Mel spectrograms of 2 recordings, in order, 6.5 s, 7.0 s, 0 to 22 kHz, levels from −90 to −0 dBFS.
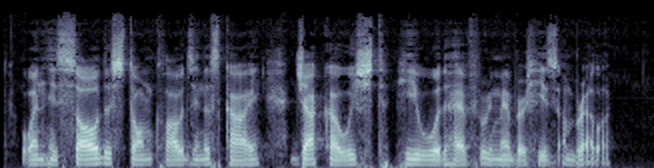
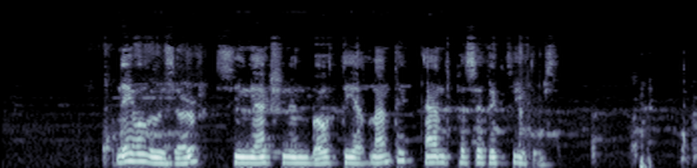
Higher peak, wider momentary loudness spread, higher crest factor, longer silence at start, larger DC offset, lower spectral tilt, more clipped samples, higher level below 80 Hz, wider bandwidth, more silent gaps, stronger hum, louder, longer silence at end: about the same, -2 dBFS vs -4 dBFS; second, 9 LU vs 22 LU; about the same, 20 dB vs 16 dB; second, 0.2 s vs 1.05 s; neither; second, -3.5 dB/octave vs -7 dB/octave; neither; about the same, -46 dBFS vs -46 dBFS; first, 16 kHz vs 7.8 kHz; neither; neither; about the same, -20 LUFS vs -19 LUFS; first, 0.45 s vs 0 s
